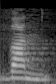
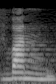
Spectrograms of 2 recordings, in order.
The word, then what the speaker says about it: Wand: W, okay, we pronounce it as V, die Wand, die Wand. Okay, so we don't have something like in English like w, like wall. We don't have this. We say Wand, v, okay, Wand.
